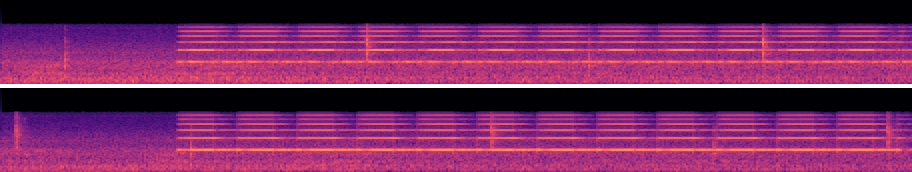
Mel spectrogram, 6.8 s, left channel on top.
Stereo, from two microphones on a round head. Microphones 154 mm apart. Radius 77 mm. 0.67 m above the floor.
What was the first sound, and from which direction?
An alarm clock, 85° right.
